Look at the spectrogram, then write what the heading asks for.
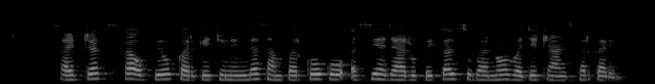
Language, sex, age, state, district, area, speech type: Hindi, female, 30-45, Madhya Pradesh, Chhindwara, urban, read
